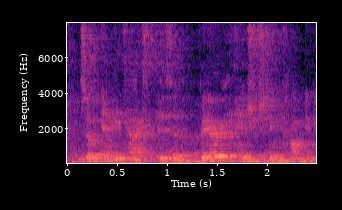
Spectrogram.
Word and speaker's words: Endiatx: So Endiatx is a very interesting company because we've heard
